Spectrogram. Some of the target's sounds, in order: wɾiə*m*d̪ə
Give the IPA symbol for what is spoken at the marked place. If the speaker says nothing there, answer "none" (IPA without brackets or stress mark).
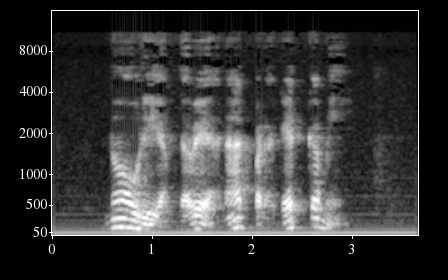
m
